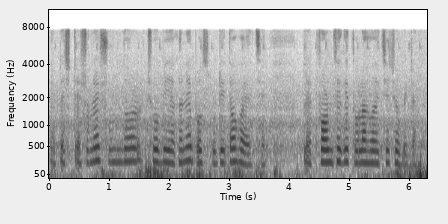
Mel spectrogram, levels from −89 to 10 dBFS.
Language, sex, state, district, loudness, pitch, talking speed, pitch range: Bengali, female, Tripura, Unakoti, -19 LUFS, 215 Hz, 115 wpm, 205-225 Hz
